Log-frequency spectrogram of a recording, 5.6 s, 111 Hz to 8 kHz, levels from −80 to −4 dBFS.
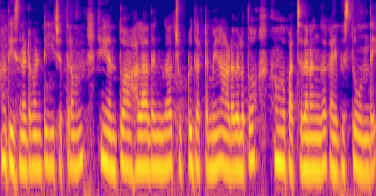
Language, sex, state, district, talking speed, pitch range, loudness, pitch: Telugu, female, Andhra Pradesh, Srikakulam, 125 wpm, 205-225 Hz, -15 LUFS, 215 Hz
